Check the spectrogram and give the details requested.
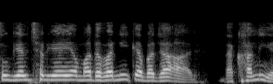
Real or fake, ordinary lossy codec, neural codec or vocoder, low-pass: fake; none; codec, 16 kHz, 1.1 kbps, Voila-Tokenizer; none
